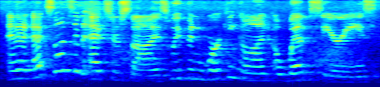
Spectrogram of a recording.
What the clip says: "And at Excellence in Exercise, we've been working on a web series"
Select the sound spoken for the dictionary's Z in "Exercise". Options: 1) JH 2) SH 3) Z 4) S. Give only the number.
3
